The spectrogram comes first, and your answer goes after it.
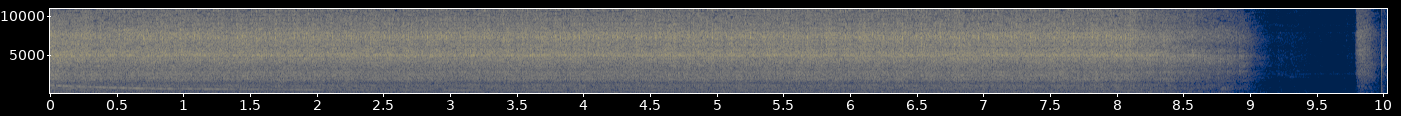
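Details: BMW E60 2.0 diesel engine with turbo whine: a thin whistle slides steadily down in pitch under a loud hiss in the engine bay.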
